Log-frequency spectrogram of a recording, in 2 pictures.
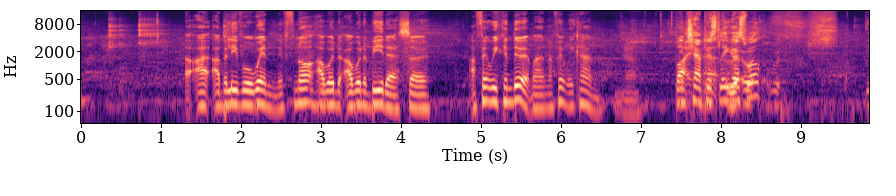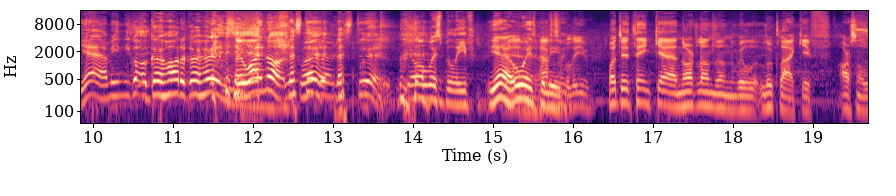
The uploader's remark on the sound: We sit down with the die hard supporter at Tollington Pub.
